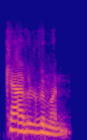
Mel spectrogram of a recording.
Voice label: "cavalryman", Indian

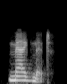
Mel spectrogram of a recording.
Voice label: "magnate", Indian

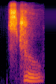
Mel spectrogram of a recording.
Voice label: "strew", Indian

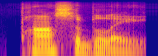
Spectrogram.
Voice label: "possibly", American

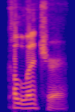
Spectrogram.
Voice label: "calenture", American

